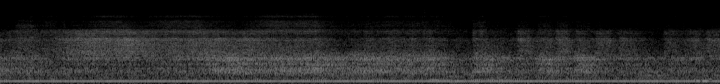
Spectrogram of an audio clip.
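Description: Instrumental music through a 16-channel cochlear implant simulation: a hissy, rumbling wash with melody and tone hard to pick out.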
